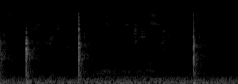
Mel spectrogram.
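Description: Chalk writing on a blackboard: four sharp taps as the chalk strikes the board while forming letters.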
